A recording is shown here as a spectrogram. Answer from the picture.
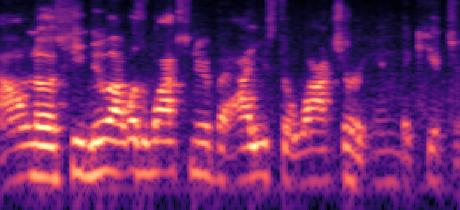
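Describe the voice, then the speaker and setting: A man at a fairly high pitch and fairly quick pace, over noticeable background noise. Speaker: home cook livestreamer. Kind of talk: cooking livestream. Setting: home kitchen. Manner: fast; casual, chatty.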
